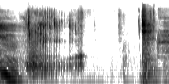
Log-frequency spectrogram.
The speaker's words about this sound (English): Sounded like a wet fart. That sounded like a really wet fart. Did it? Okay, yeah. That was a sip of hard seltzer, but that's fine. That sounded like the wettest fart.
